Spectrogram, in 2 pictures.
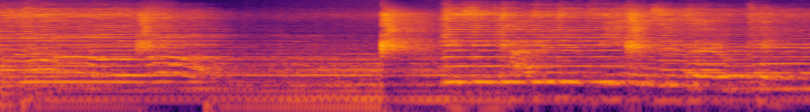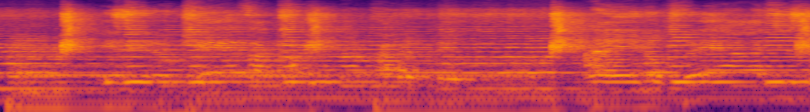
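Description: Electric violin playing a bowed melody over a hip-hop backing track with a regular drum beat and bass. The beat drops out briefly about a second in, then comes back.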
